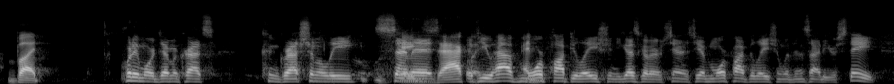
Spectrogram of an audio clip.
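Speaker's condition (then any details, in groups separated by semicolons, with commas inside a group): No condition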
